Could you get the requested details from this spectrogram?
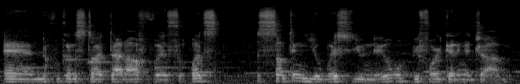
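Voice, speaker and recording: A man hosting a podcast in a relaxed, casual way, often stumbling over his words, over a video call. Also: medium pitch, normal speed, soft background music, low-quality recording. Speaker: podcast host.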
